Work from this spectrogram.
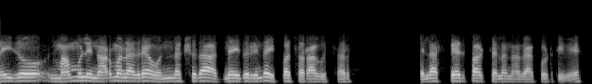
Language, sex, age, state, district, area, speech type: Kannada, male, 18-30, Karnataka, Chikkaballapur, rural, conversation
